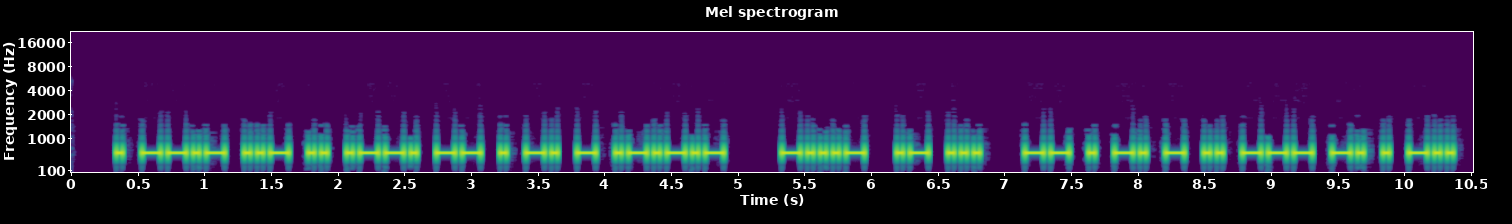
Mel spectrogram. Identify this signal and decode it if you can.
Morse code, heard as a keyed tone, about 25 wpm, 600 Hz. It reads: EQUIPMENT. <BT> AS MENTIONED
